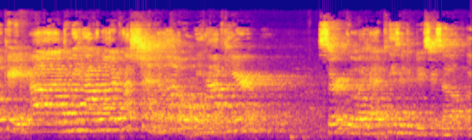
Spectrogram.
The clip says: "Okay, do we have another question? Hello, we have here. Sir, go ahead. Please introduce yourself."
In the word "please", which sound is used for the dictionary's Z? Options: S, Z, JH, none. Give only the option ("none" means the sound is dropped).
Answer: Z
